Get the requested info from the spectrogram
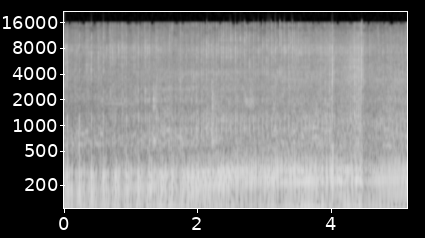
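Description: Engine of a three-wheeled open sports car running with a pulsing note as the car drives away. The sound drops off suddenly about four and a half seconds in.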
